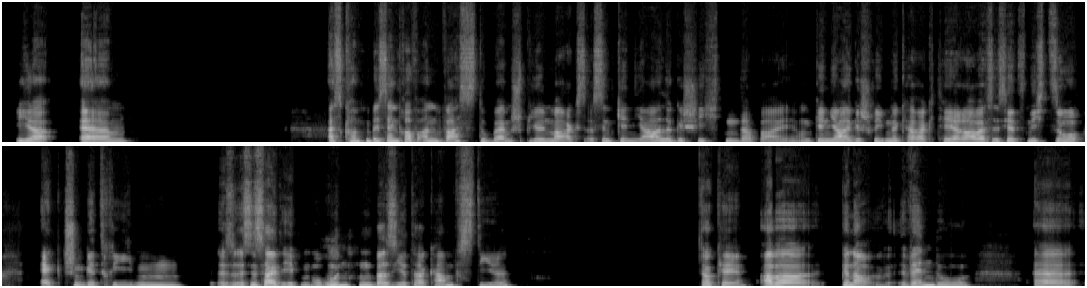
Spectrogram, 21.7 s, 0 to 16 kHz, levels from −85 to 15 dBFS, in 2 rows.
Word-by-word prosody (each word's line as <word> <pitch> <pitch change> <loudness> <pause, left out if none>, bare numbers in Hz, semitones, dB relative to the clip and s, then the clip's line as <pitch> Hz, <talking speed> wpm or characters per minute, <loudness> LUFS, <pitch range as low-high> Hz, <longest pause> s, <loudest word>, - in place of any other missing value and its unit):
Ja, 155 -3 +3 0.3
ähm 140 -4 +4 1.9
Es - - +2
kommt 185 +2 -1
'n - - +2
bisschen 220 +5 +1
drauf 215 -3 +1
an, 190 -4 -2
was 160 +3 0
du 180 -4 -6
beim 150 -1 -1
Spielen 140 -3 -5
magst. 125 -2 -1
Es 135 - -8
sind 170 -2 -5
geniale 160 +5 -1
Geschichten 155 -6 -7
dabei 110 -1 -7
und 135 - -12
genial 140 0 +2
geschriebene 140 -2 -5
Charaktere, 125 0 -1
aber 120 +3 +5
es 135 - -6
ist 185 -1 -5
jetzt 150 -4 -1
nicht 165 -1 -4
so 140 -2 -3 0.4
Action-getrieben. 135 -6 -3 0.3
Also, 140 -3 -5
es - - -1
ist 190 -2 +2
halt 155 -1 +9
eben 165 0 -5
'n - - -12
rundenbasierter 155 -4 +1
Kampfstil. 185 - -4 1.9
Okay, 155 -3 0
aber 150 -3 +7 0.2
genau, 175 -10 +2
äh, - - -16
wenn 175 +5 +1
du, 200 -1 -5 0.6
äh 145 -1 +1
150 Hz, 120 wpm, -23 LUFS, 135-170 Hz, 1.9 s, halt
